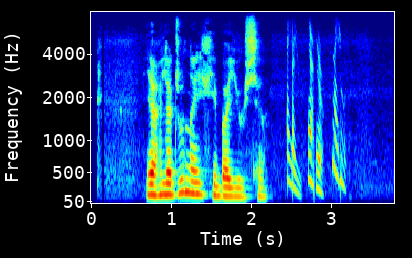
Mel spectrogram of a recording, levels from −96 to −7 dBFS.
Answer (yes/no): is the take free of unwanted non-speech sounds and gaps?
no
